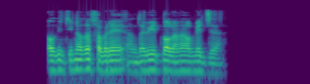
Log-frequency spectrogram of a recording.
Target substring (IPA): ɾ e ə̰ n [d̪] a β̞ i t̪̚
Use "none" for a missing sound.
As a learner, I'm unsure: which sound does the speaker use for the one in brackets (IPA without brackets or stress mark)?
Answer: d̪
